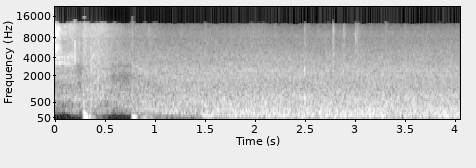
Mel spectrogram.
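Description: Steady hiss of static from a faulty recording, with the normal sound lost. A brief low thump comes just after the start, and the hiss settles to an even level about a second in.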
